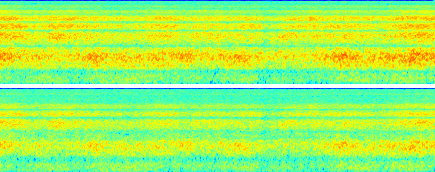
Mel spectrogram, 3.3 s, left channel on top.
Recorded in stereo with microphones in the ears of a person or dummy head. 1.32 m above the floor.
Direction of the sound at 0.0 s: 35° left (ahead or behind).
